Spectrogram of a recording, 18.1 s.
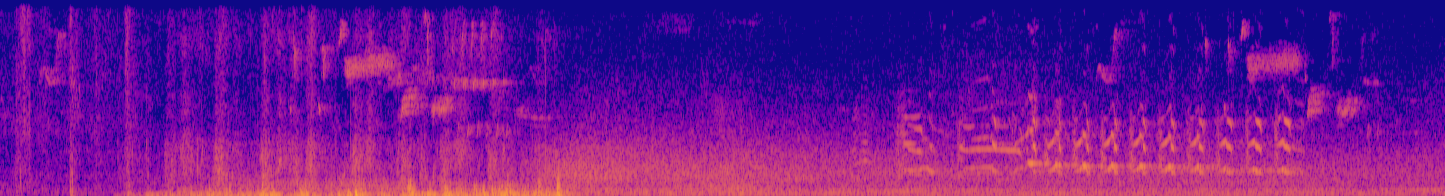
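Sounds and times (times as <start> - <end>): bird calling: 10.5 - 17.2.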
